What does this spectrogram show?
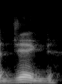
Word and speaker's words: jigged: One syllable. Yeah. Jigged. Very nice though.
